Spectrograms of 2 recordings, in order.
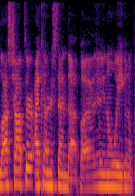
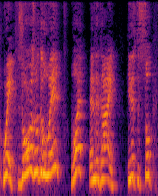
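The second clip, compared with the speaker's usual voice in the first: much higher, louder, screaming with hype; ecstatic shouting; 9 semitones higher, 7 dB louder than usual. Real, not acted. Fan watching Zoro join the fight, screaming with joy. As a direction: lose it completely with excitement.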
